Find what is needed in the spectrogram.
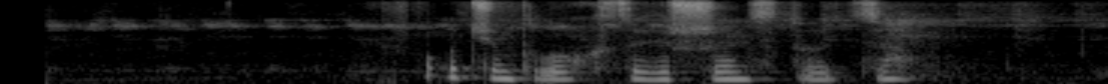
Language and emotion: Russian, sad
